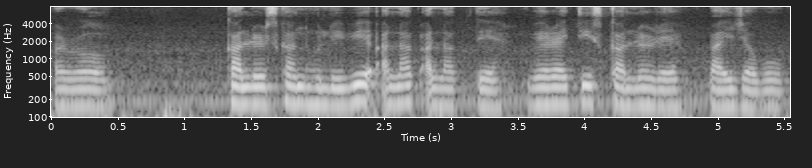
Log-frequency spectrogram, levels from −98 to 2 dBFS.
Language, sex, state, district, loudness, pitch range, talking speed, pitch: Nagamese, female, Nagaland, Dimapur, -18 LUFS, 150-170 Hz, 140 wpm, 160 Hz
